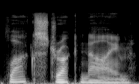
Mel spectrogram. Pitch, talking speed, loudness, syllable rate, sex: 95 Hz, 170 wpm, -16 LUFS, 3.1 syllables/s, male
